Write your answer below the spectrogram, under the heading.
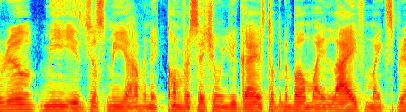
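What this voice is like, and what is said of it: Usual voice. Nothing is said of it.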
